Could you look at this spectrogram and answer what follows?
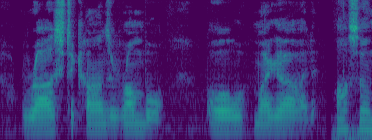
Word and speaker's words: Rastakhan's: It's pronounced Rastakhan's. It's not that hard. Rastakhan's Rumble.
